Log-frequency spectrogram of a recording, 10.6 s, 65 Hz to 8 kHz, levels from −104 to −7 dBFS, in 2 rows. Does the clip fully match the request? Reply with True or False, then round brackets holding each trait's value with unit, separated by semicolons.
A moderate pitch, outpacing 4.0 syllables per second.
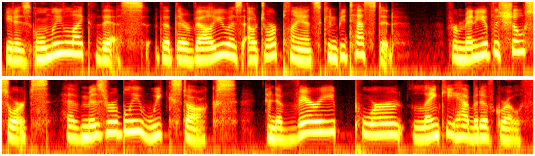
False (220 Hz; 4.5 syllables/s)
